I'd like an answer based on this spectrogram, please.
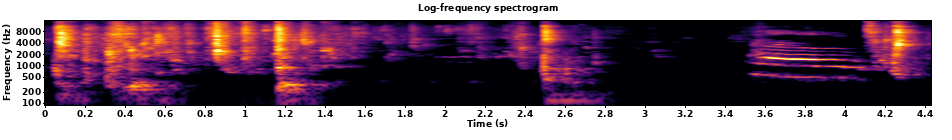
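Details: Pet cat calling out as a second cat gets washed: a harmonic wavering meow late in the clip after loud splashing and pouring water in a small bathroom.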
